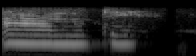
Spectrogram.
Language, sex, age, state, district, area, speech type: Telugu, female, 18-30, Telangana, Vikarabad, rural, conversation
